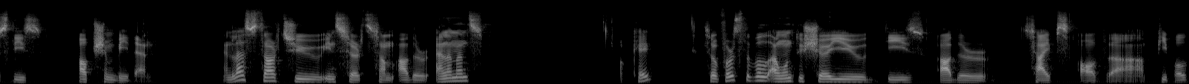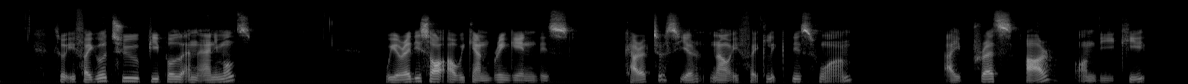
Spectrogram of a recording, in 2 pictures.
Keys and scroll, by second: 2.2-2.9 typing.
